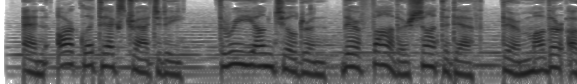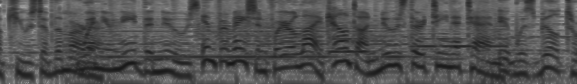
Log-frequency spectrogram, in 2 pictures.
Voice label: demo television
